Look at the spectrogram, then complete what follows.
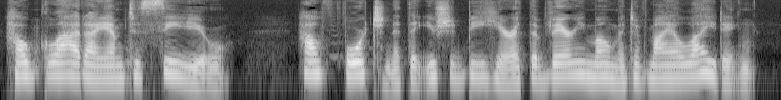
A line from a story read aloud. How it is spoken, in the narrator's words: exclaimed he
